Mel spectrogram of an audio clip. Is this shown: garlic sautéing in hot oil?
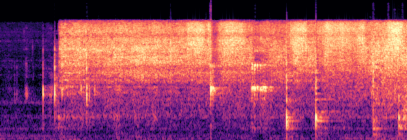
yes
